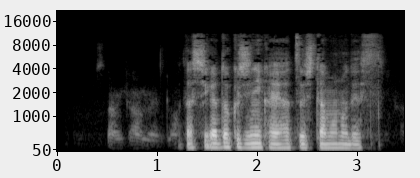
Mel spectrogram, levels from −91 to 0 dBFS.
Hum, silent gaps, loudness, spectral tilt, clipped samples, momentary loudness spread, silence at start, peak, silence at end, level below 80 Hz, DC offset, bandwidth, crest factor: none; none; -24 LUFS; -5 dB/octave; under 0.1%; 8 LU; 0.5 s; -6 dBFS; 0.25 s; -60 dBFS; under 0.1%; 11.5 kHz; 20 dB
